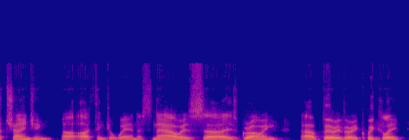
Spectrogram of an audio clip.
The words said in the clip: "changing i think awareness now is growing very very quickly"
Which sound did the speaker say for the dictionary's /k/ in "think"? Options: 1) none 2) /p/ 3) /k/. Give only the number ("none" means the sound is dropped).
3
